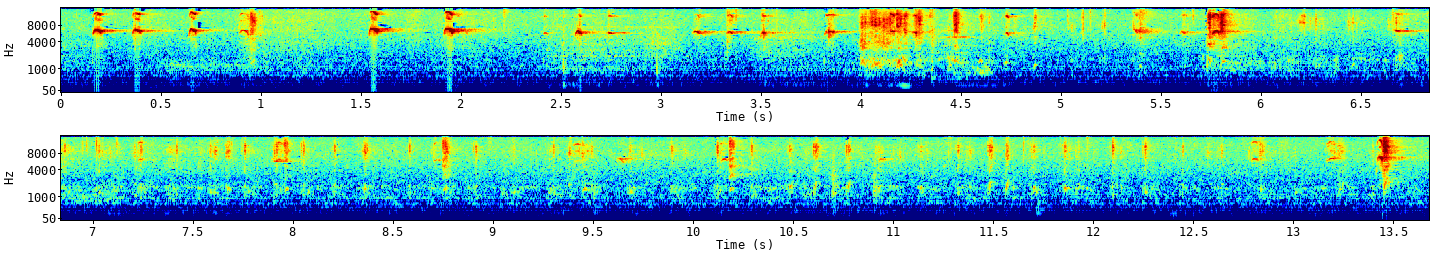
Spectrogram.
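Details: Red squirrels interacting at a bird hide in Eastern Canada: a cluster of sharp high squeaks at the start, a brief scrabbling burst, then mostly faint rustling and clicks with occasional chips.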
